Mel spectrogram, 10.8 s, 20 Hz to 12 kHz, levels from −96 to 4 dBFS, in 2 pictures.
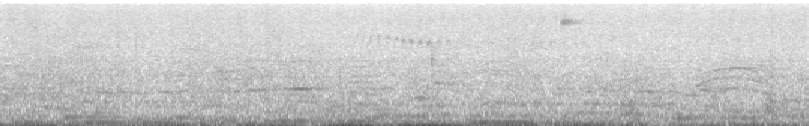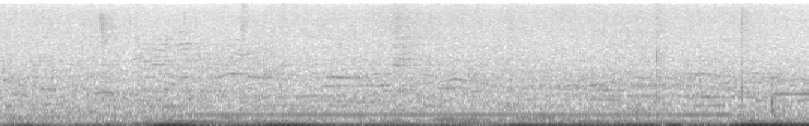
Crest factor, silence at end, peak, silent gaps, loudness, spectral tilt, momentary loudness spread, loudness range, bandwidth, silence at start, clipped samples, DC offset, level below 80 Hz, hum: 16 dB; 0 s; -18 dBFS; none; -48 LUFS; -5 dB/octave; 5 LU; 2 LU; 10 kHz; 0 s; under 0.1%; under 0.1%; -40 dBFS; none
